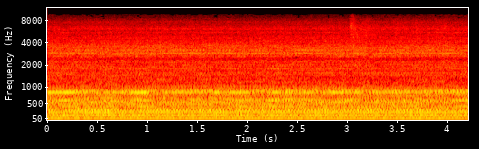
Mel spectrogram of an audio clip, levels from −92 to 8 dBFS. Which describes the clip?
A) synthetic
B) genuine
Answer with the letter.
B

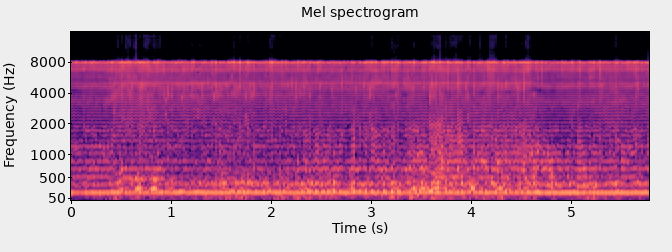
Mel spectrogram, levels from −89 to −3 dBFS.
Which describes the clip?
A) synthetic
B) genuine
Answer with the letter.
A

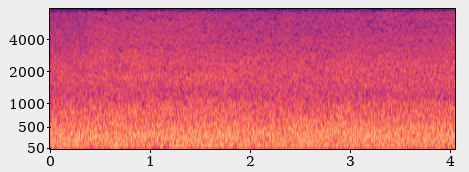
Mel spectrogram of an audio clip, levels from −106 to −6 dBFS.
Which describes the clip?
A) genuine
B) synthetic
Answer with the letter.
A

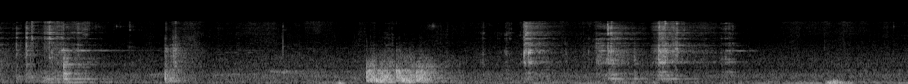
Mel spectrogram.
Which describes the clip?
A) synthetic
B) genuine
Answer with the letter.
A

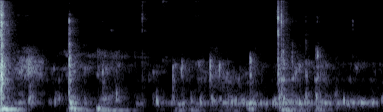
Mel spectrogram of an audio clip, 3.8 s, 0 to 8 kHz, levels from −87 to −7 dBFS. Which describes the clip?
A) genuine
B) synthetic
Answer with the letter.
B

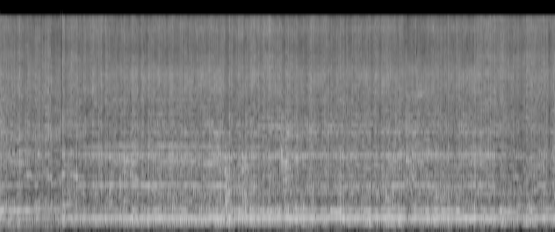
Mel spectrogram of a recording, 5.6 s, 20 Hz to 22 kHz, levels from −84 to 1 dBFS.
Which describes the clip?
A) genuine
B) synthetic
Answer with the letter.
B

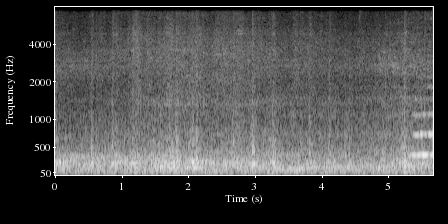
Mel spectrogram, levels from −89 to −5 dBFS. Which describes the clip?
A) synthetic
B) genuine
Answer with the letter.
B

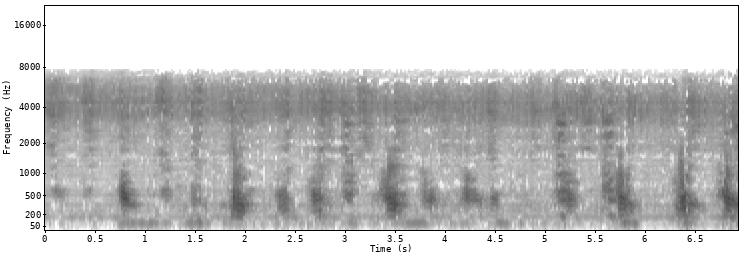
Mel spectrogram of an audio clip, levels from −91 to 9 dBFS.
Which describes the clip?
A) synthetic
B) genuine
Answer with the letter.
A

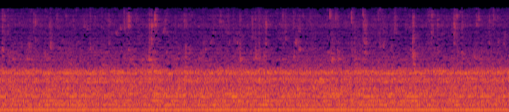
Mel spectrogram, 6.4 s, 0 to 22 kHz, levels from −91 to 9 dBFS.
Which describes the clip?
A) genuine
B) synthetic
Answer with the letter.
A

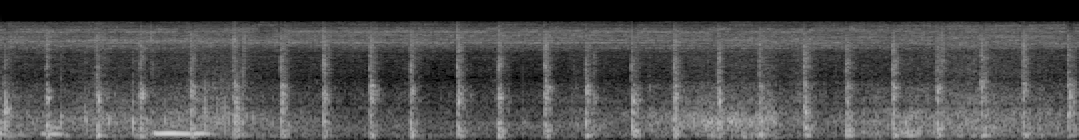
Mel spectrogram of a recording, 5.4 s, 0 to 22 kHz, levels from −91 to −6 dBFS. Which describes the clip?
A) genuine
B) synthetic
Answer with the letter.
A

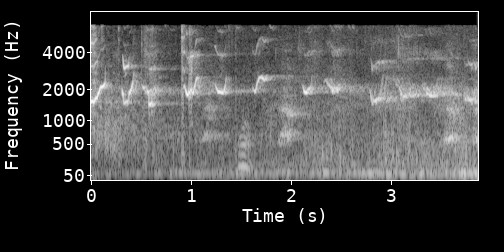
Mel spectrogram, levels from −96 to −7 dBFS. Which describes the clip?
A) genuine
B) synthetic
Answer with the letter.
A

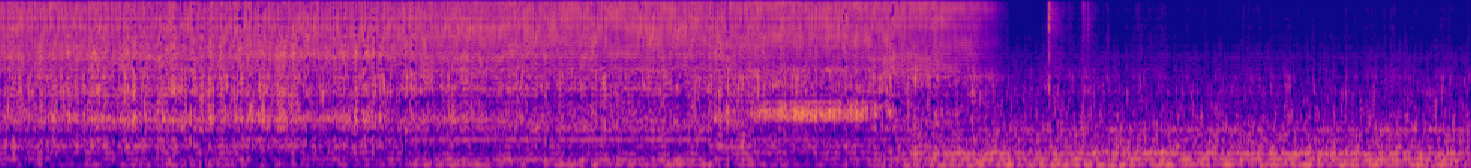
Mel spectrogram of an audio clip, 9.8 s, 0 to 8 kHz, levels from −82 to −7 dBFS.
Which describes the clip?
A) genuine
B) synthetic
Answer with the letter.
B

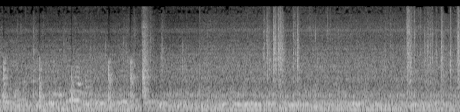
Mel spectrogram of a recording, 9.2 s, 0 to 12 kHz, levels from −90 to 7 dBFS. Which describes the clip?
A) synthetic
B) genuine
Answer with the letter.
A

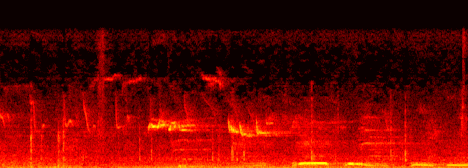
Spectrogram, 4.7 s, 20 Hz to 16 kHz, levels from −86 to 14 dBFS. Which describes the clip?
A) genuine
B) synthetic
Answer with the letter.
B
